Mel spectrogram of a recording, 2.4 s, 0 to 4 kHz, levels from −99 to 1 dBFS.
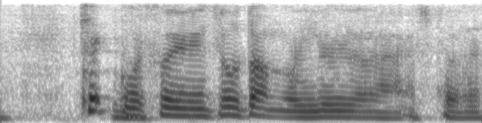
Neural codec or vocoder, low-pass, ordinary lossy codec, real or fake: codec, 44.1 kHz, 2.6 kbps, SNAC; 3.6 kHz; AAC, 32 kbps; fake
